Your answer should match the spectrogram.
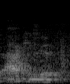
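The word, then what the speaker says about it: Ockenga: Okenga. Okenga? I think. It's Akinga.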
